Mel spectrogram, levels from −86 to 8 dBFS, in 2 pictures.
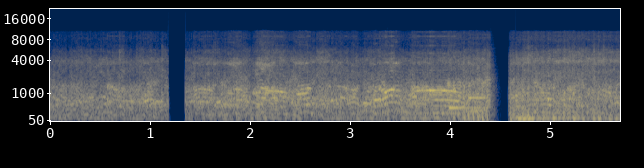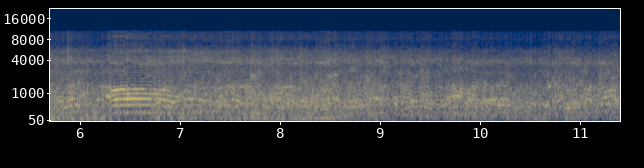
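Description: A playback stall at 1.18 s cuts the audio off mid-flow for about 0.17 s of silence before it resumes, most likely because the player ran short of data or its output thread was briefly blocked. Time-compressed catch-up follows from 1.35 to 1.69 s: the player works off the backlog by dropping and cross-fading small slices, so the audio rushes along at 1.5 times normal speed while keeping its pitch. A long network dropout runs from 4.39 to 4.68 s. The receiver, likely starved of packets, stretches the last sound into a fading buzz or hiss for roughly a quarter of a second, drops to about 90 ms of silence, and returns with some 120 ms of the audio missing and the delay shifted by around 70 ms. Jitter buffer slow-down appears from 5.96 to 6.93 s and again from 8.97 to 9.59 s. The receiver rebuilds its reserve by repeating single pitch periods, adding 47 ms and then 43 ms, so the audio drags at 96% and then 94% speed without any change in pitch and with drawn-out sounds. 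Jitter buffer speed-up then runs from 9.67 to 10.77 s, where surplus buffered audio is trimmed by cutting out short pitch-period pieces, about a tenth of a second in total, so the audio moves at 107% speed at unchanged pitch and sounds hurried.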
